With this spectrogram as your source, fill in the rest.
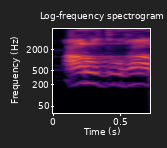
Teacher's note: را کو پر پڑھنا ہے، ضاد کو بھی پر پڑھنا ہے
